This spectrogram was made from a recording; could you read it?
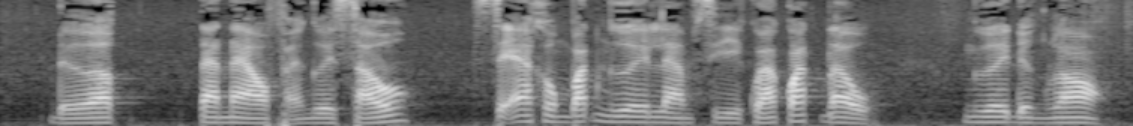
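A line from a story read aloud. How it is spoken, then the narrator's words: Old man, laughing. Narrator (Vietnamese): Lão pháp sư bật cười nói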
